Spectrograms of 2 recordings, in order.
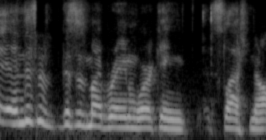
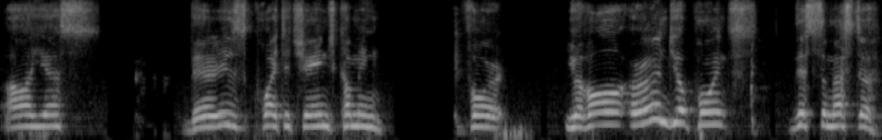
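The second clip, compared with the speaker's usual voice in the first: slow, ceremonious announcement pitched up; grand pompous master; 3 semitones higher, slower than usual. Acted. Host revealing the final scores, grand and ceremonious. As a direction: pronounce the results with stately pauses.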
